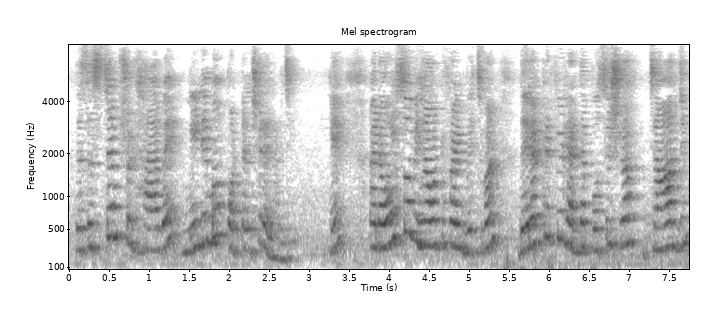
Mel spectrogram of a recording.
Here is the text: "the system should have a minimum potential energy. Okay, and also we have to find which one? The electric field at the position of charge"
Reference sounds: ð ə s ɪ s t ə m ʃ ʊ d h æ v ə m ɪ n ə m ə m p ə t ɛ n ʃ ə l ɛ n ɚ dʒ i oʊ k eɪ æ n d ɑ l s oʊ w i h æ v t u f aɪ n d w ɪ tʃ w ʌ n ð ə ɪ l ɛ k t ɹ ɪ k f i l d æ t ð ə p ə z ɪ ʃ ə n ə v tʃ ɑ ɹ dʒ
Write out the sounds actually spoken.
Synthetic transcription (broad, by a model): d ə s ɪ s t ə m ʃ ʊ d h æ v ə m ɪ n ə m ə m p ə t ɛ n ʃ ə l ɛ n ɚ dʒ i oʊ k eɪ æ n d ɑ l s oʊ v i h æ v t u f aɪ n d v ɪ tʃ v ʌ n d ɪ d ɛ k t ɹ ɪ f i l d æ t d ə p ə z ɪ ʃ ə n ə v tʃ ɑ ɹ dʒ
